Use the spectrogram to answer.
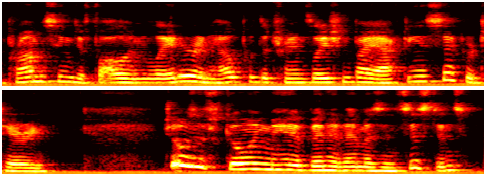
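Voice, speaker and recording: A man reading a history book aloud as an audiobook narrator, in a measured scripted delivery. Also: high voice, darkish tone, echoey room, rough recording. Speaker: audiobook reader.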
